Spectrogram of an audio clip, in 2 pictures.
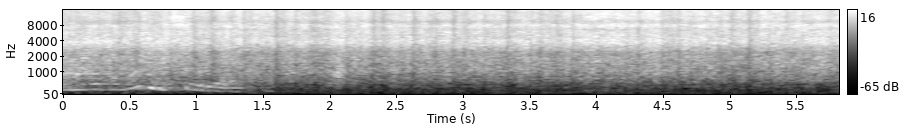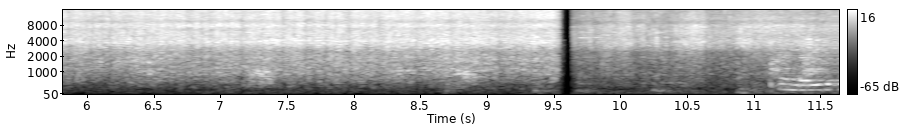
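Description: Wheat vermicelli upma stirred in a pan on a low flame gives a continuous hissing sizzle with faint stirring scrapes, and a voice is heard briefly at the start and end.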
